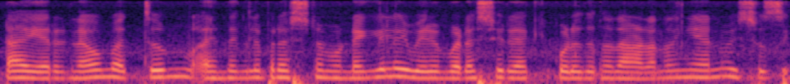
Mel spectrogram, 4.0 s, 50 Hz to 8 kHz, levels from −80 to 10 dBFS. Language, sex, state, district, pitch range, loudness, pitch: Malayalam, female, Kerala, Thiruvananthapuram, 190-210 Hz, -14 LUFS, 200 Hz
